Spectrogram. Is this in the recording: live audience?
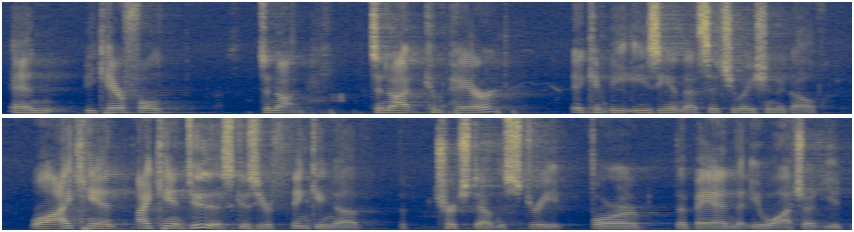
yes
